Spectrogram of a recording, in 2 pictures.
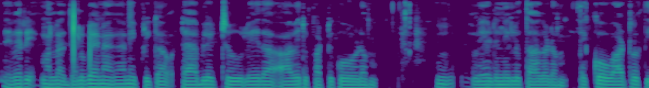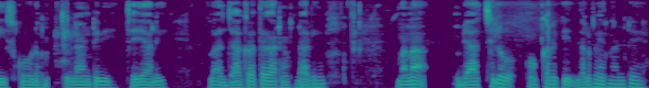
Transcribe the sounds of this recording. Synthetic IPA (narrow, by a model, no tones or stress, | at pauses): ɛʋɐɾimɐlːɐd͡ʒɐlubɐjnaːɡaːniːpːuɽikːɐʈaːbleʈsulɛːd̪aːʔaːʋeɾipɐʈːukɔːʋɐɽɐm | ʋeːɽinilːut̪aːɡɐɽɐmekːuʋɐʋaːʈɐɾt̪iːsu̥kɔːʋɐɽɐmilaːɳʈiʋit͡ʃɛːjaːli | ɐlaːd͡ʒaːɡɾɐt̪ːɐɡaːneːuɳʈaːɾi | mɐnɐ | bʱjaːt͡ʃloːɔkːɐɾikid͡ʒɐlubɐjnɐɳʈe̞ː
